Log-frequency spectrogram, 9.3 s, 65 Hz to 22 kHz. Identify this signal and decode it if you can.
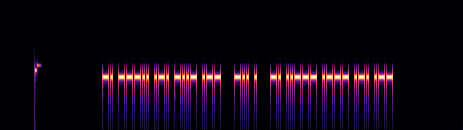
Morse code, heard as a keyed tone, about 30 wpm, 700 Hz. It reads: N8RXW DE N2JRW
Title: USA Callsign DE Callsign - 5 Characters - 30wpm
